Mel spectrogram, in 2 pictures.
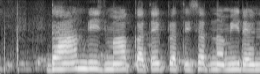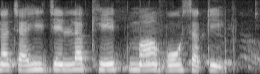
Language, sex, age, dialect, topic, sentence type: Chhattisgarhi, female, 51-55, Western/Budati/Khatahi, agriculture, question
